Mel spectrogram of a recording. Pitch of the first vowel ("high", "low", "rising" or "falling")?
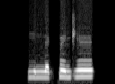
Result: low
